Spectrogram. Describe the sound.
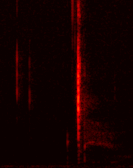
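A single sharp computer mouse click while scrolling a web page stands out against a low, steady background hum, with a few fainter ticks before it.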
